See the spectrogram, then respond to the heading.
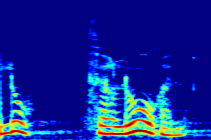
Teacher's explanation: Dans verloren, par exemple, la syllabe accentuée est lo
